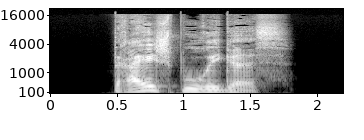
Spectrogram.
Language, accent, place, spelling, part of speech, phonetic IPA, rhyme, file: German, Germany, Berlin, dreispuriges, adjective, [ˈdʁaɪ̯ˌʃpuːʁɪɡəs], -aɪ̯ʃpuːʁɪɡəs, De-dreispuriges.ogg
- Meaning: strong/mixed nominative/accusative neuter singular of dreispurig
